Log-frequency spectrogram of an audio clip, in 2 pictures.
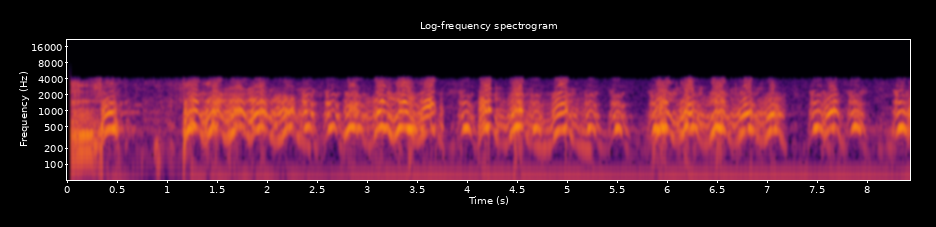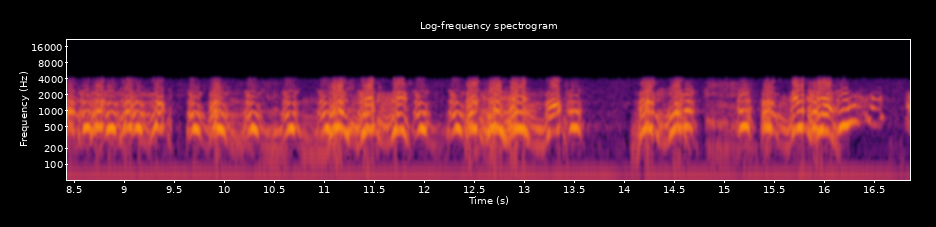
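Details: Angry dog barking fiercely through a fence at a walker on a quiet path: dense, loud volleys of rough barks in rapid bursts with brief pauses between, continuing throughout.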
